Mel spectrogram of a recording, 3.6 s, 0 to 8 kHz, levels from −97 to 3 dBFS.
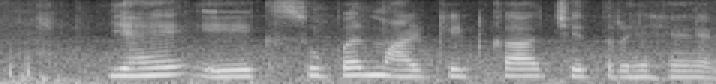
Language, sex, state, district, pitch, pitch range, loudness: Hindi, female, Gujarat, Gandhinagar, 200 Hz, 185-220 Hz, -16 LUFS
